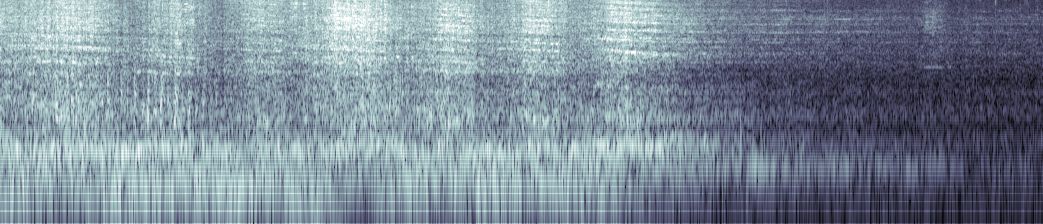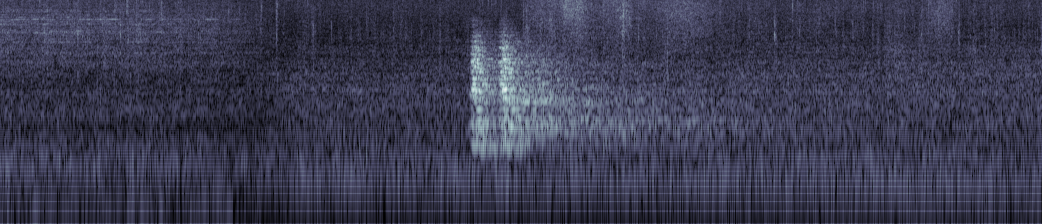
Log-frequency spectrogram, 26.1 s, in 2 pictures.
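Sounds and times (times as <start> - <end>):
train rumbling past: 0.0 - 26.0
locomotive horn blasts: 18.9 - 21.8.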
